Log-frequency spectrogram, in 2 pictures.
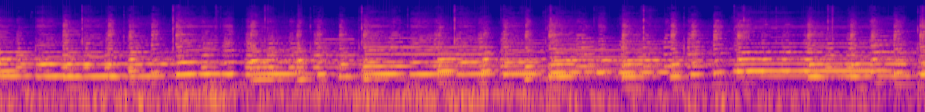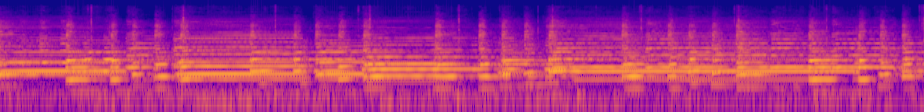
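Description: Saxophone ensemble playing a tune in several-part harmony, held chords and moving melody lines, with no drums or backing track.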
